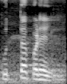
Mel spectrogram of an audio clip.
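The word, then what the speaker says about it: كِدْتُ: اصل میں کتا تھا، دیکھیے اس کو کتا پڑھیں گے یعنی تلفظ میں دال نہیں آئے، کتا پڑھیں گے اس کو، لیکن لکھا ایسے ہی جائے گا کودتا، لیکن پڑھا جائے گا کتا۔ تو کہہ رہے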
